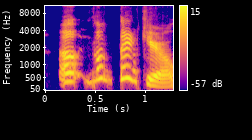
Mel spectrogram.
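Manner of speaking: polished professional news voice. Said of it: "he had the news voice".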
